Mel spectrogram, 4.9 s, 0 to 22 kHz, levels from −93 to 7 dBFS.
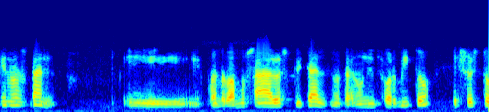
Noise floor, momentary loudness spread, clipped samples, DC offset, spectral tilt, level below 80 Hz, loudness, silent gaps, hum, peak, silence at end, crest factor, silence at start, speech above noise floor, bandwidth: -67 dBFS; 13 LU; under 0.1%; under 0.1%; -1.5 dB/octave; -74 dBFS; -29 LUFS; none; none; -8 dBFS; 0 s; 22 dB; 0 s; 39 dB; 4.8 kHz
